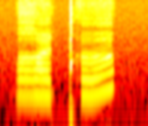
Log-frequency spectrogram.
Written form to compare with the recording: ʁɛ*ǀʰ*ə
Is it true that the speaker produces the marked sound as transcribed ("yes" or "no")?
no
